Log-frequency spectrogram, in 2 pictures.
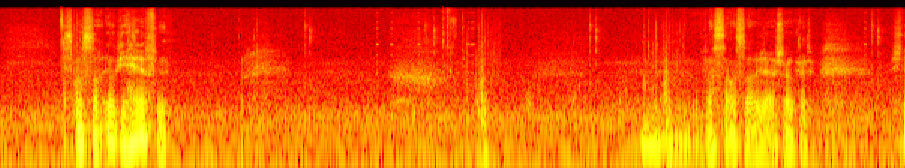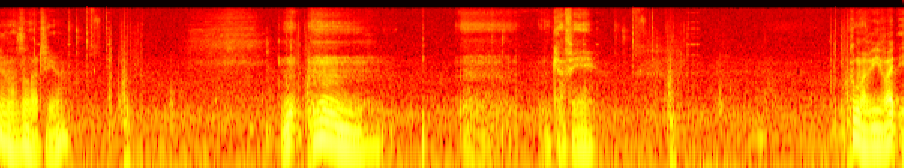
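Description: A character in a game gulps down drinks with loud swallowing sounds.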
